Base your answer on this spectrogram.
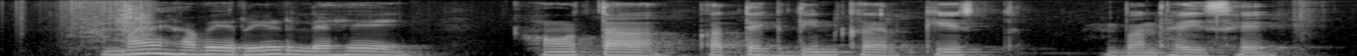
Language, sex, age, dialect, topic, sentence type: Chhattisgarhi, male, 46-50, Northern/Bhandar, banking, question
